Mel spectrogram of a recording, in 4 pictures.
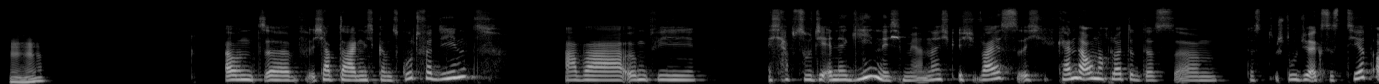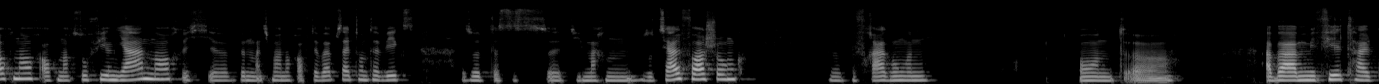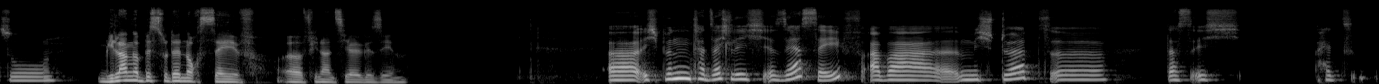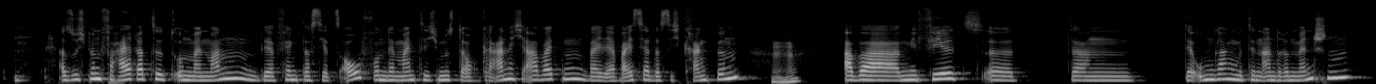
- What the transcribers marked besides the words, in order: sigh
- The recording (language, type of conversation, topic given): German, advice, Wie kann ich nach Rückschlägen schneller wieder aufstehen und weitermachen?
